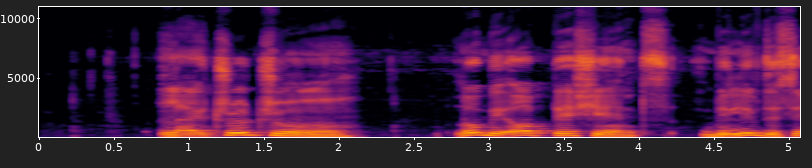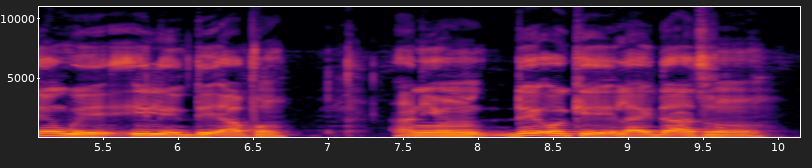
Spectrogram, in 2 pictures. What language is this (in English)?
Nigerian Pidgin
